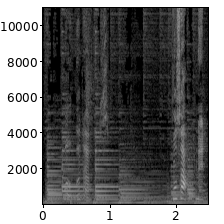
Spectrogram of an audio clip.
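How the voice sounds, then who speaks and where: A woman's voice: sits high, very animated, moderate pace, over music. A woman playing a fussy, proper, easily flustered cartoon hen with a British accent. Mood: flustered delight. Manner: prim, proper, fluttery.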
